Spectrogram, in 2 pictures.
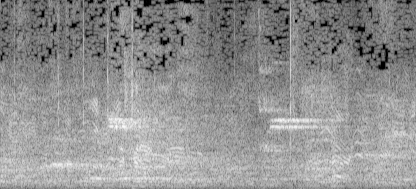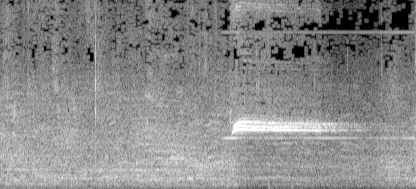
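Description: A referee blows short shrill whistle blasts.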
